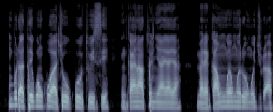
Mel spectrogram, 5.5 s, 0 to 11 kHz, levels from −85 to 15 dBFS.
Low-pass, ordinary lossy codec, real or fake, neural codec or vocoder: 9.9 kHz; none; real; none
